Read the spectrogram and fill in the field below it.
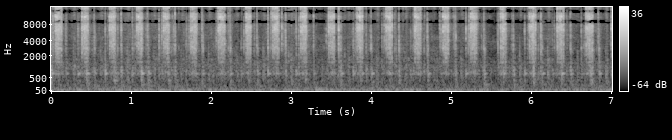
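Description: A ratchet wrench clicks rapidly as it is turned back and forth.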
